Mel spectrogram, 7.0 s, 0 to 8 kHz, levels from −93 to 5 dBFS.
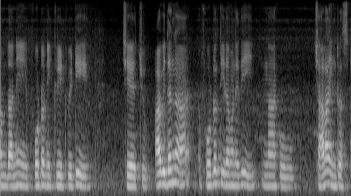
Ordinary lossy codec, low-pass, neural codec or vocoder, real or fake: none; none; none; real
